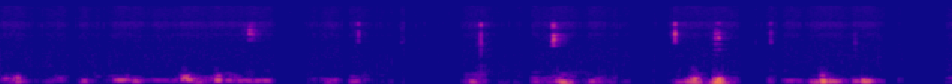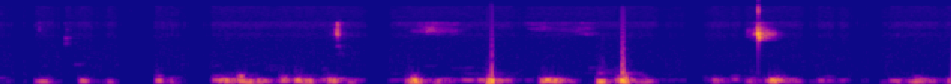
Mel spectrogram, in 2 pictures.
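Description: Close-miked chewing of food: irregular soft, low thumps and smacks with small wet mouth clicks, busier in the second half, with two sharp clicks about five seconds in.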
